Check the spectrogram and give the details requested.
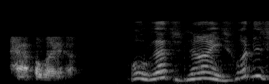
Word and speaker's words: Papalia: It's Papalia, and it's Papalia. Oh, that's nice. What does that mean in Italian? Actually, I have no idea. I do know that it's an Italian last name, but the pronunciation is Greek.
